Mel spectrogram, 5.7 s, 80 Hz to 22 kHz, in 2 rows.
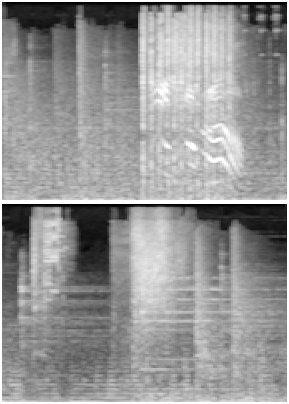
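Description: Bursts of rapid gunfire against a turret in the Wasteland 3 video game, loud and continuous over background game sound, with a voice briefly talking over it.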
